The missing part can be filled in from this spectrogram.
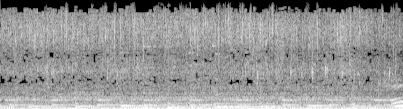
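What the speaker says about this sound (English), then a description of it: "I'm gonna fry them in olive oil because I think that'll help them crisp up and stay together better" Bean balls frying in Kalamata olive oil in a pan, a steady, fairly quiet continuous sizzle with a low constant hum underneath and no talking.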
